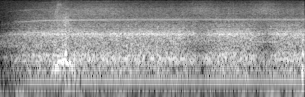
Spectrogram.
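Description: Faint steady low hum with a thin, steady high whine above it, and a slight blip about half a second in.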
